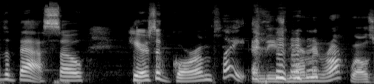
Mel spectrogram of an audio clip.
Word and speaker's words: Gorham: Recently, I found a piece of silver and I pronounced it Gorham and a wonderful subscriber taught me that no, the H is silent so it'd be Gorham.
